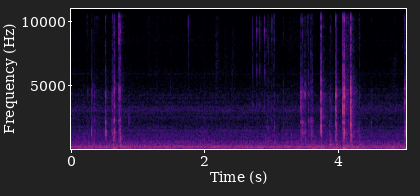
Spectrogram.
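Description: Light computer keyboard typing, scattered clusters of quick close keystrokes over a steady low room hum, with no voices.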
